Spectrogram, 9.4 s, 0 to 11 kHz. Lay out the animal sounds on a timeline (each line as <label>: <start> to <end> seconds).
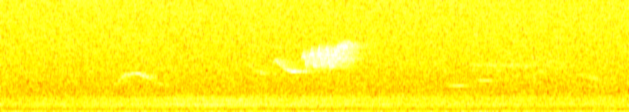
Eastern Wood-Pewee (Contopus virens): 1.6 to 2.6 seconds
Black-throated Blue Warbler (Setophaga caerulescens): 3.6 to 5.5 seconds
Hermit Thrush (Catharus guttatus): 6.7 to 8.0 seconds
Black-throated Green Warbler (Setophaga virens): 6.9 to 8.4 seconds
Blue Jay (Cyanocitta cristata): 8.6 to 9.4 seconds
